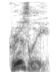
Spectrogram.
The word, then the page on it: grizzly: American English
